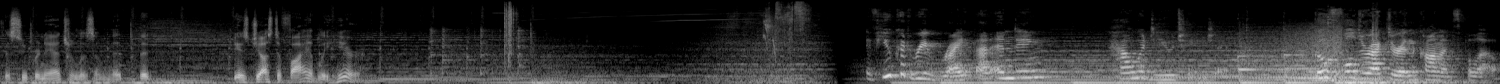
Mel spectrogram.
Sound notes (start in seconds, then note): 4.9 camera snapping; 7.8 deep tense music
